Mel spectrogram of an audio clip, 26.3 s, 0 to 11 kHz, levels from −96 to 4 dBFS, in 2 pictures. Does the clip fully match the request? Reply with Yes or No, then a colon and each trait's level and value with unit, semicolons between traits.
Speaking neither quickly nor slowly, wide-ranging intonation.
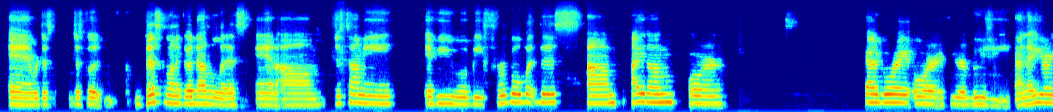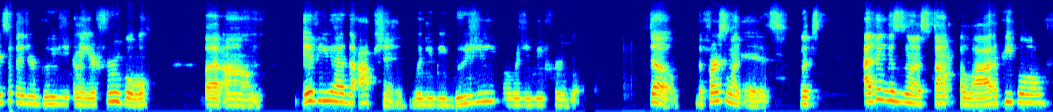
No: average, 170 wpm; average, 5.0 semitones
